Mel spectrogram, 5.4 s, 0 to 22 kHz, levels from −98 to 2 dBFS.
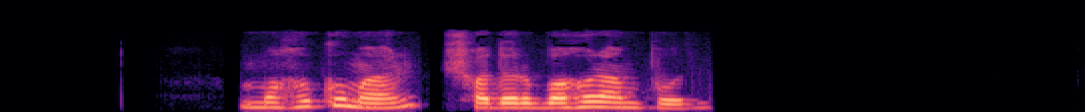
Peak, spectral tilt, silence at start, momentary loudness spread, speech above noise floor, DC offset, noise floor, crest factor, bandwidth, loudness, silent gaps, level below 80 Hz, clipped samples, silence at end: -2 dBFS; -8.5 dB/octave; 1.2 s; 11 LU; over 74 dB; under 0.1%; under -90 dBFS; 18 dB; 6.8 kHz; -17 LUFS; 2.15-2.20 s; -64 dBFS; under 0.1%; 1.9 s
